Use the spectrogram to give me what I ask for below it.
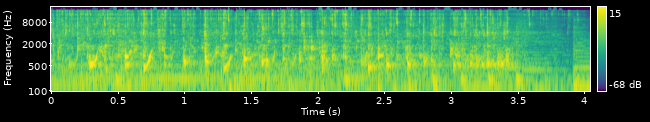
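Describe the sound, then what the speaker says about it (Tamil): Water from a tap runs and splashes into a saucepan, about half a litre, steady pouring with bubbly trickling detail, close and moderately loud, ending abruptly with a brief quiet tail. "ஒரு சாஸ் பேனில் ஒரு 1/2 லிட்டர் அளவு தண்ணி சேர்த்துக்கலாம்."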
